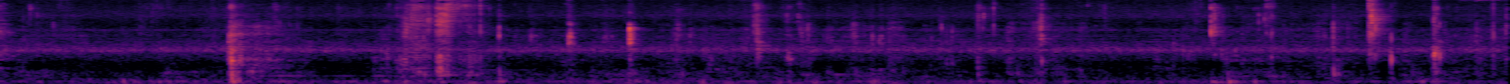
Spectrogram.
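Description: Quiet, close-up sounds of a person eating rice and curry by hand: soft chewing with scattered small clicks and smacks from the mouth and fingers on a steel plate, over a faint steady hum.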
